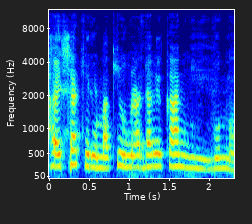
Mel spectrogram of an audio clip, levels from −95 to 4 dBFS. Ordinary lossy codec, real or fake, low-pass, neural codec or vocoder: none; fake; none; codec, 24 kHz, 1.5 kbps, HILCodec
